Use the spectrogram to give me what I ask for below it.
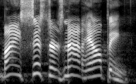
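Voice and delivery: high, slow whiny voice; Martha's complaint. Retold or imitated. Martha whining to Jesus about her sister, high and slow. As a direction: whine like a frantic sister. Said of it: "now you've completely lost context".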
